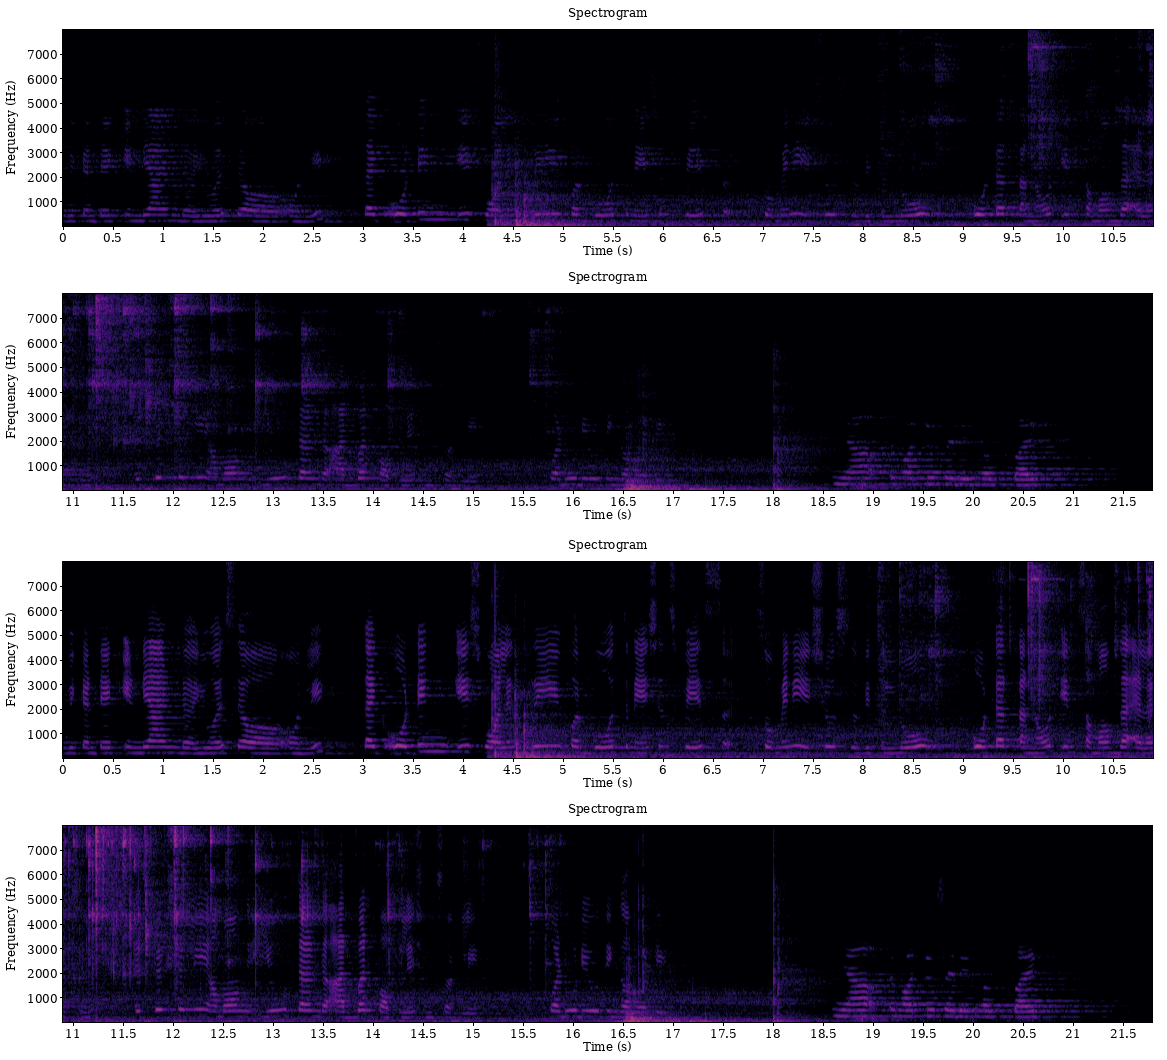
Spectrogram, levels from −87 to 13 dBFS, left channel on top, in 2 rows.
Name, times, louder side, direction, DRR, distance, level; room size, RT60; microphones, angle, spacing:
voice 1, 0.0-2.6 3.0-11.2 11.6-15.1 15.8-17.3, right 6 dB, 65° right, 12 dB, 0.5 m, -57 dB
Keys jangling, 4.2-18.1, right 6 dB, 50° right, 0.8 m, -51 dB
voice 2, 18.6-20.7, right 2 dB, 90° right, 6 dB, 0.9 m, -56 dB
18.0 x 6.6 x 5.6 m, 2.3 s
head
